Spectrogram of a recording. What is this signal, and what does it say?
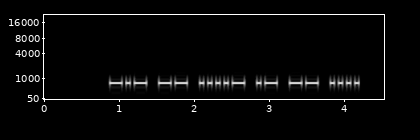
Morse code, heard as a keyed tone, about 21 wpm, 700 Hz. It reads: KM4AMH
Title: USA Call Signs - 6 Characters - Repeated 3x - 22wpm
